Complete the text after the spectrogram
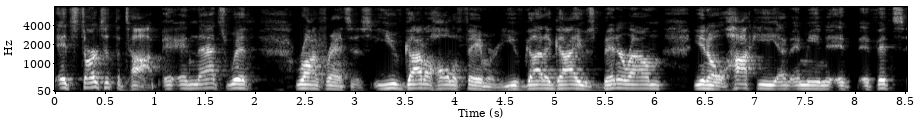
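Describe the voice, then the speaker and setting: A man with a mid-pitched voice, guesting on a sports podcast. He speaks casually but emphatically, repeating short phrases to drive them home. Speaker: podcast guest, sports radio play-by-play announcer. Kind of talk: casual interview chat.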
